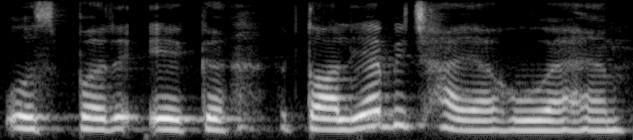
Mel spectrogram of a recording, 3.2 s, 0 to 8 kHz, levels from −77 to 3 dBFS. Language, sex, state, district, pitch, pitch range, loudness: Hindi, female, Jharkhand, Garhwa, 235 Hz, 215-255 Hz, -14 LUFS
